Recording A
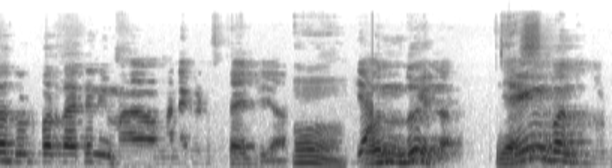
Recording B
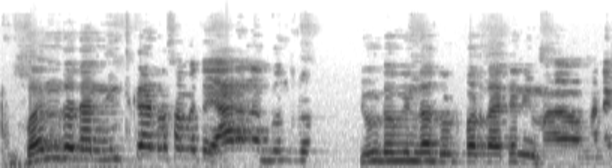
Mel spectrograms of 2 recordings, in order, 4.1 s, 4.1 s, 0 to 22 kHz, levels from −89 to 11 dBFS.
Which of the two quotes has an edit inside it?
A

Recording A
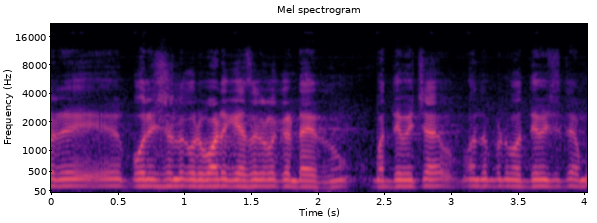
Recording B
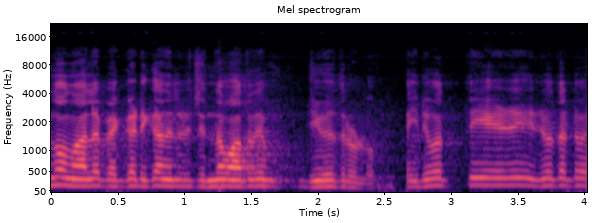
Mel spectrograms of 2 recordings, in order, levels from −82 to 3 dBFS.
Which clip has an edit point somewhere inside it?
B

